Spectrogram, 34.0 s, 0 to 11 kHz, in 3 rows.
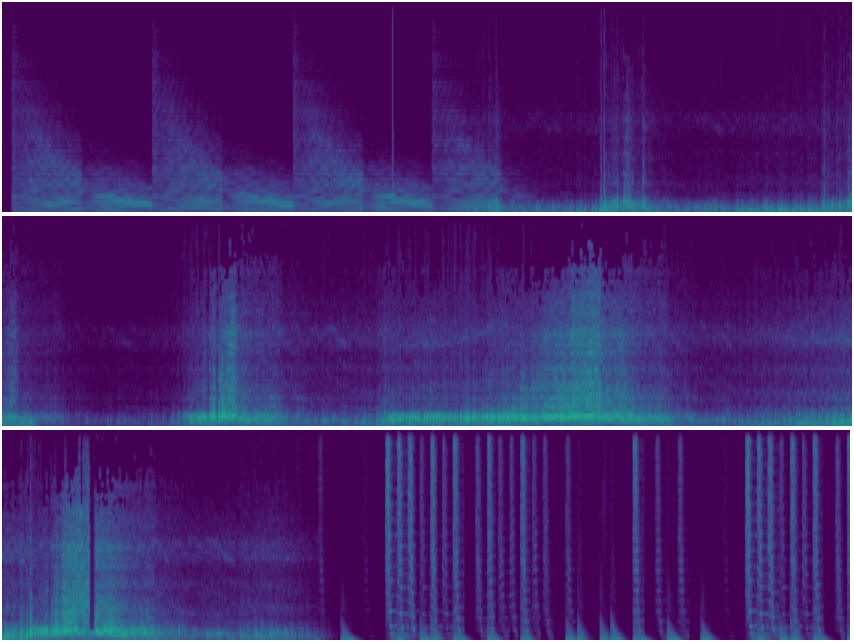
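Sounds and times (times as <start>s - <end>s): motorcycle engine revving: 6.2s - 27.1s.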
